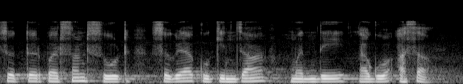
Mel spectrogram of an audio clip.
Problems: background sounds at intervals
